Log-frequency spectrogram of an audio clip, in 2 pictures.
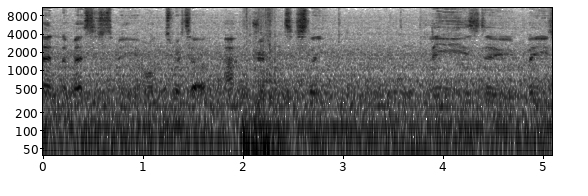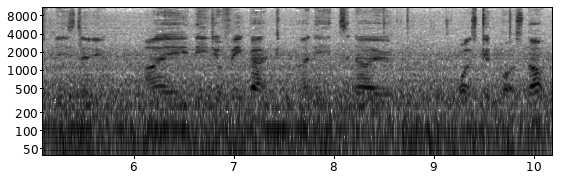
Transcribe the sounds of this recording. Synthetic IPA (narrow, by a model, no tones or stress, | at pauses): sɛ̃nəmɛsɪd̥ʒ̥tʰəmi | ə̰̃ntʰw̥ɪtəɹ | əʔdɹɪvə̃ntʰəsliˑp̚ | pʰl̥iː | zdʉ | pʰl̥iːz̥pʰl̥iːzdʉ | ʔaɪniːd͡ʒəfiːd̚bakaɪniːd̚tʰənəʊ | wɒtɪzɡ̥ʊdⁿn̩wɒtznəʔ̚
